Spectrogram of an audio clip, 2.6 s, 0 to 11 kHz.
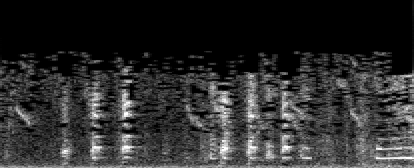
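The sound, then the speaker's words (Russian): Chicken-like clucking from a black grouse hen perched on a branch above bushes: a quiet, irregular series of short, soft notes in small clusters. “Танька чуть не заорала от ужаса, а над кустами взлетела пестрая крупная птица. Села на ветку 30 метров от Таньки, склонила голову и произнесла совершенно по-куриному и с тем же идиотским выражением.”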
